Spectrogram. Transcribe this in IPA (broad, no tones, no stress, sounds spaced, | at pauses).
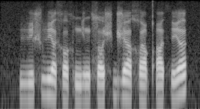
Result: v y ʃ v y ɐ̯ x ɔ x mʲ œ n s ɔ ʃ d͡ʒ œ ɐ̯ χ œ qʼ ɛ θ y ɐ̯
